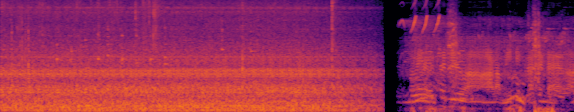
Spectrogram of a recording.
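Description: A vehicle engine idles steadily, a deep rumble under a faint high hum. It fades and cuts off about six seconds in. After that, birds chirp and voices talk.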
